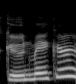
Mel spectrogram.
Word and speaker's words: Schoonmaker: What, it's Schoonmaker?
